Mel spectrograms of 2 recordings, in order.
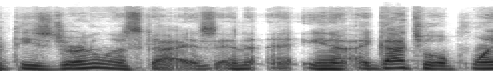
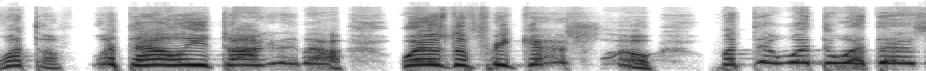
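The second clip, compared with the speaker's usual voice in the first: play-acted, shrill, very high, climbing yelling; 14 semitones higher than usual. Speaker retells yelling at the iPad screen while his girl watched: retelling a yell. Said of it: "I was like yelling at the freaking screen".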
